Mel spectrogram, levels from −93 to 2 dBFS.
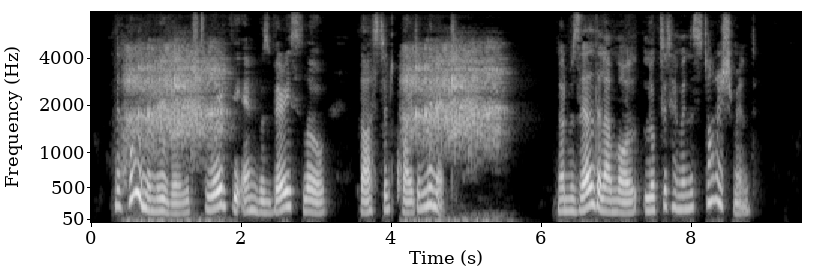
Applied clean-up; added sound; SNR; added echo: classical method log-MMSE.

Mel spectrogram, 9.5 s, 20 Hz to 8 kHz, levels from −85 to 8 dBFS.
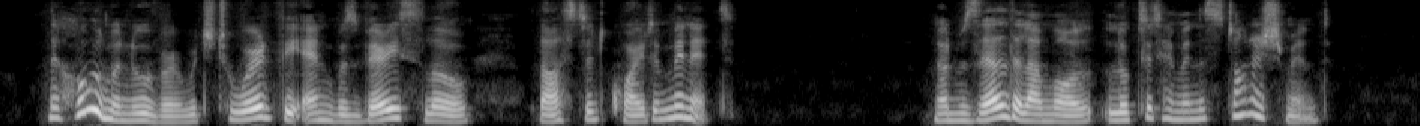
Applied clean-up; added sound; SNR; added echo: none; none; none; none.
